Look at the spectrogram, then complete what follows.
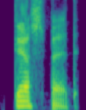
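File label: "despot", American English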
